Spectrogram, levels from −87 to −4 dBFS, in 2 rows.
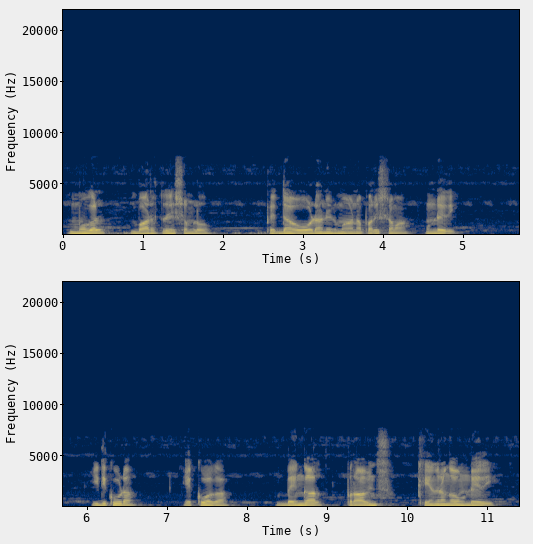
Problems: none marked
